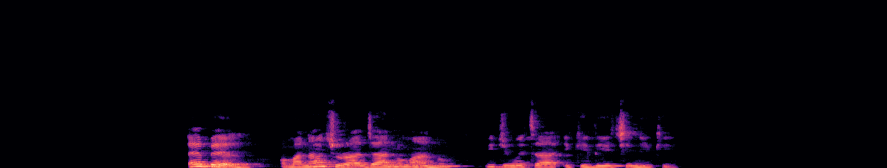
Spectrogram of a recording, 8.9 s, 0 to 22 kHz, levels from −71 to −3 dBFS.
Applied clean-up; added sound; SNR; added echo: none; none; none; none.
